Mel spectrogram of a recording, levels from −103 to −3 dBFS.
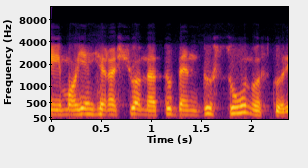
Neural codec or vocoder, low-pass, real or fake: none; 7.2 kHz; real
